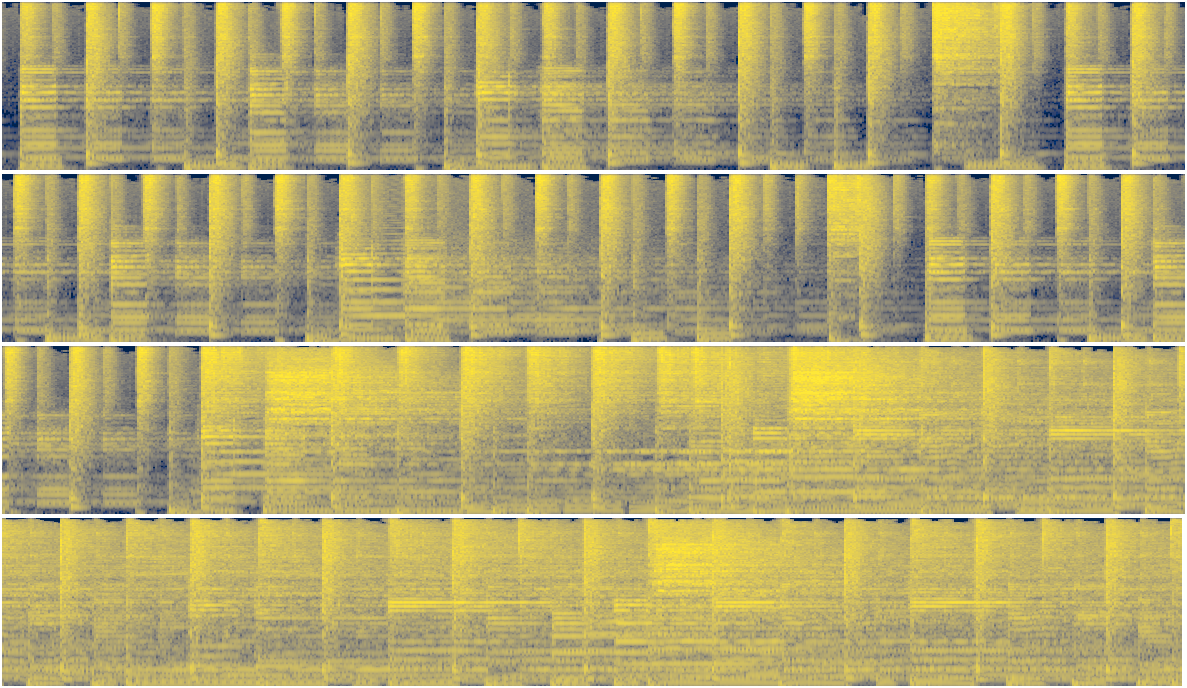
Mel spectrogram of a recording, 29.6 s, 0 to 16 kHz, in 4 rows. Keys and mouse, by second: 0.5 ctrl+s, 2.2 shift+s, 3.8 shift+a, 5.9-7.4 drag, 7.7 space, 11.4-14.7 drag, 14.7-18.1 middle drag, 18.1 g, 19.8-20.4 middle drag, 21.2 g, 22.8 g, 24.3-25.6 drag, 26.7 g, 27.5-28.1 drag, 29.0 drag, 29.4-29.5 drag.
